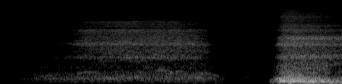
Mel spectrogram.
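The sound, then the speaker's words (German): Deep breathing during a guided relaxation exercise: a long, soft, airy breath that swells and fades, a brief pause, then a louder, rougher breath that runs to the end. “Und atme nochmal tief ein und aus.”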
